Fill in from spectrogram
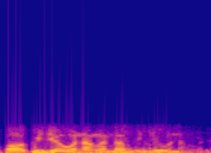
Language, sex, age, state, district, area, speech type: Bodo, male, 18-30, Assam, Udalguri, urban, conversation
